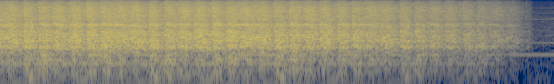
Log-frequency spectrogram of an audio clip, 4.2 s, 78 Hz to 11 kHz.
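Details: 5.0-litre V8 swapped into a Miata, first start on fuel pump: steady, fast cranking about three beats a second; engine tries to catch but never fires properly, distributor timing one tooth off; smoke noted and smell from spilled fluid afterward.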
